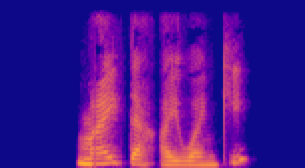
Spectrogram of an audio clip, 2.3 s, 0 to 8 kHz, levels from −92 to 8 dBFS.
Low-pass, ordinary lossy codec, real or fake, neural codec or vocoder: 7.2 kHz; AAC, 48 kbps; real; none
